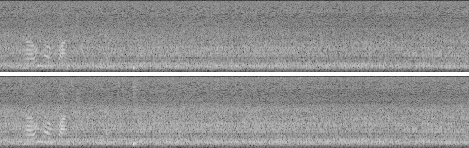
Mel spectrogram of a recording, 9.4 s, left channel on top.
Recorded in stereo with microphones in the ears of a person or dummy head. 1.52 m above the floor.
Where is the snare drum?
35° right (ahead or behind).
